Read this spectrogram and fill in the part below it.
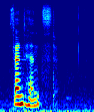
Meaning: simple past and past participle of sentence
- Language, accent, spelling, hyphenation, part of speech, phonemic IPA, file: English, US, sentenced, sen‧tenced, verb, /ˈsɛntənst/, En-us-sentenced.ogg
